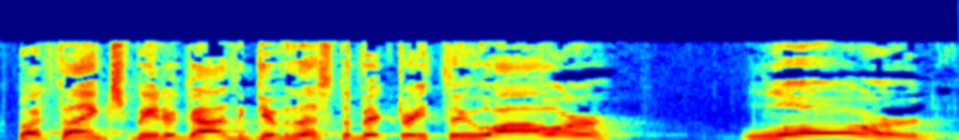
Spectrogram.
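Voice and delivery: high, loud, swelling sermon cry; preaching at full force. Acted. Preacher rallying his flock, rising to a loud high cry. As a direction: lift the congregation toward the victory. Second reading of the verse.

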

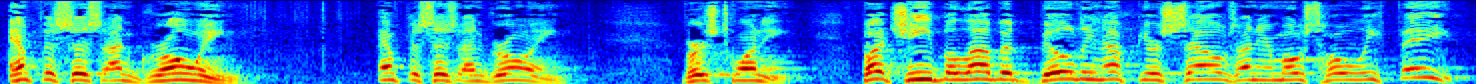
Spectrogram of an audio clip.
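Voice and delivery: high, loud pulpit proclamation; forceful scripture preaching. Real, not acted. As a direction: ring out the verse to the congregation. Preaches and reads scripture emphatically.

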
